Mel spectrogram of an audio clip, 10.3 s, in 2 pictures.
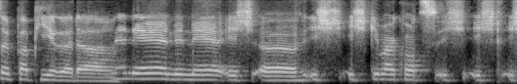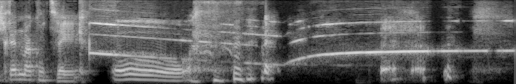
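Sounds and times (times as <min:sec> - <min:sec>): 
speech: 0:00.0 - 0:08.0
police car siren wailing: 0:06.0 - 0:10.3
laughter: 0:06.7 - 0:10.3.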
